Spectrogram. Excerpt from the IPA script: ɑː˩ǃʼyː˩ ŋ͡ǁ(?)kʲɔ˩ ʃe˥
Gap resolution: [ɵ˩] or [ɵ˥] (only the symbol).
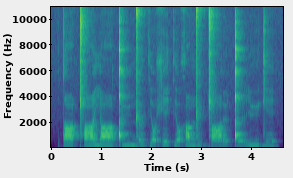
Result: ɵ˩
